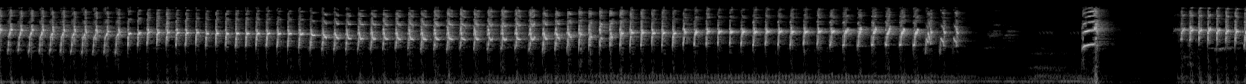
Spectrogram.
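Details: Lovebird in fighting mood, a single fighter bird, giving a long chattering 'ngekek' song: a fast, even rattle of buzzy notes held for about nine seconds, a short break, then the chatter resumes.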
